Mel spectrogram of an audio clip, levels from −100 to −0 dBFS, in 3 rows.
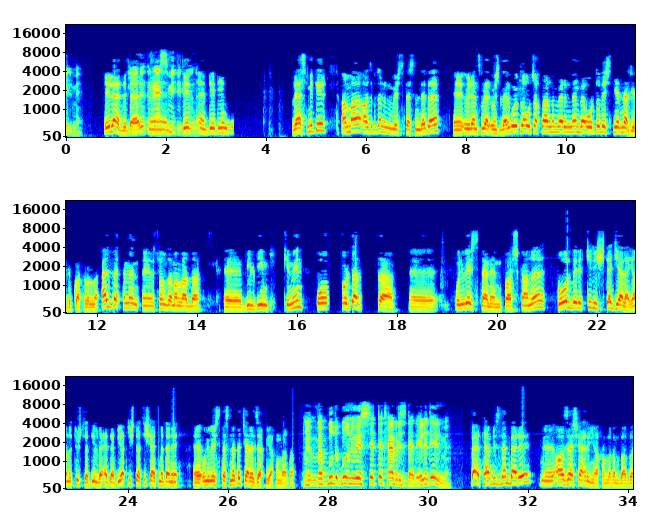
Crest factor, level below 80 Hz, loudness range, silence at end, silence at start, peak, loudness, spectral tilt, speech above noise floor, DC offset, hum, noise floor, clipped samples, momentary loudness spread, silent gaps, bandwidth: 16 dB; -70 dBFS; 3 LU; 0 s; 0 s; -8 dBFS; -23 LUFS; -6 dB/octave; 59 dB; under 0.1%; none; -81 dBFS; under 0.1%; 7 LU; none; 8.8 kHz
